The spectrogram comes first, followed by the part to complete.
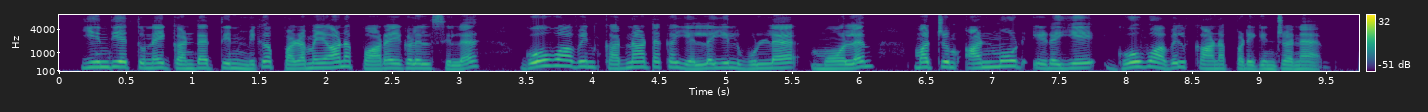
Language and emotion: Tamil, neutral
